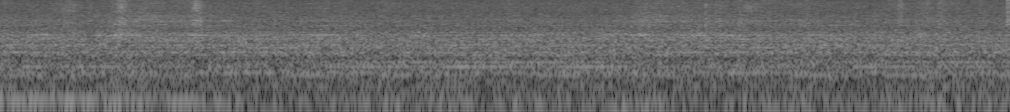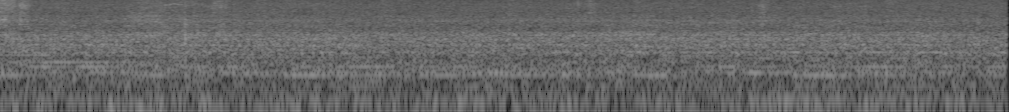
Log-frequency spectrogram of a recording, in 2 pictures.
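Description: Steady mechanical room hum, with a few faint clicks as the plastic model-kit fuselage parts are handled.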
